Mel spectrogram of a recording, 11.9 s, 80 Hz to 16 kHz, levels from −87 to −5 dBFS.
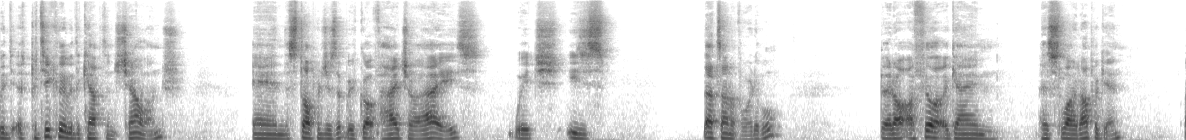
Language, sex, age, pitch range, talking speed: English, male, 20-39, 115-130 Hz, 140 wpm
